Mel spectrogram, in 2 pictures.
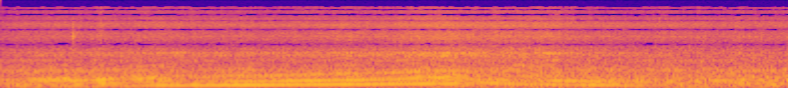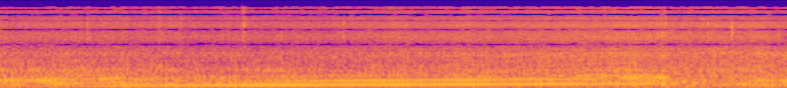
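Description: Car engine heard from inside the car while driving, its pitch climbing for about three and a half seconds, falling back, then climbing steadily again before dropping once more near the end, with steady road noise underneath.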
